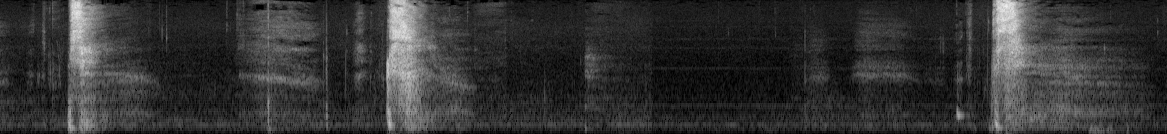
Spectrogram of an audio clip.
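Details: A female (F) gives three sharp, forceful sneezes, with a smaller stifled, held-back sneeze between the first two; sneezing.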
